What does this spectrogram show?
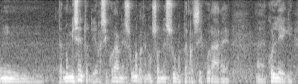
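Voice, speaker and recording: The speaker is a man. His voice sounds somewhat breathy. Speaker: auction house watch specialist. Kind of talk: panel discussion.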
